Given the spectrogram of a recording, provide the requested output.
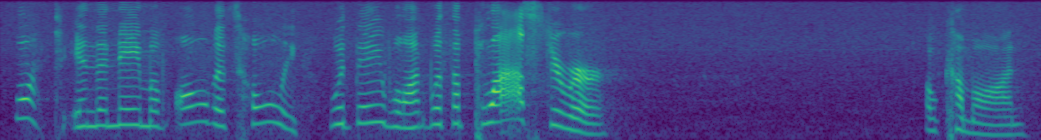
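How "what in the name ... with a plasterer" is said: higher, louder outrage; hammed-up punchline outburst; mock-indignant duck. Duck outraged at the bartender, higher and louder.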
